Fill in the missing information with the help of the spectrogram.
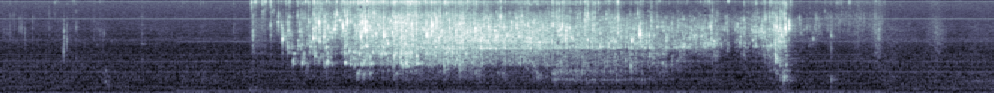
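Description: Water running, likely from a kitchen tap, for about five seconds, starting about two and a half seconds in and cutting off near the end, over a faint low hum.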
